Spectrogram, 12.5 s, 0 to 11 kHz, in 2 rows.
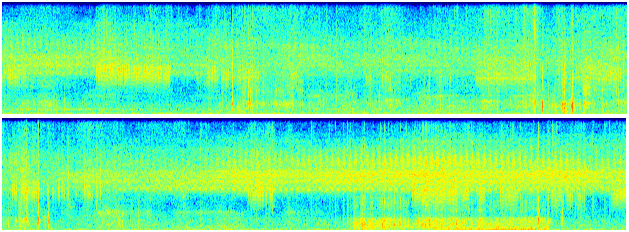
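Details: Praying mantis feeding on a live Tibicen dealbatus cicada in Kansas sand hills, 3 August 2010, 106 degrees; the high buzz comes and goes, with crackling bursts midway and a louder, broader rasp near the end.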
